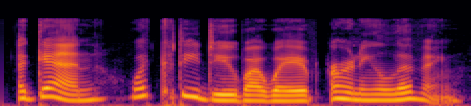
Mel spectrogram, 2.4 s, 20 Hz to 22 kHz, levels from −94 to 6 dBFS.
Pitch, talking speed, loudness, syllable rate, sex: 200 Hz, 280 wpm, -16 LUFS, 6.9 syllables/s, female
